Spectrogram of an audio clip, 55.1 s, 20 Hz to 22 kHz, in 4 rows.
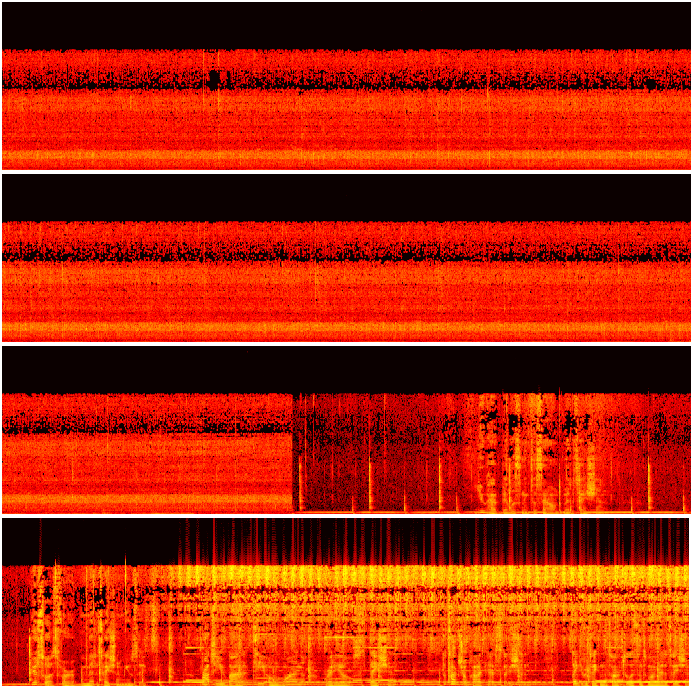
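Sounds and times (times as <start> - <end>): rushing water-like noise: 0.0 - 33.4.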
